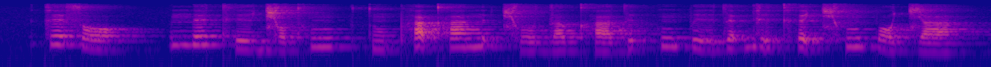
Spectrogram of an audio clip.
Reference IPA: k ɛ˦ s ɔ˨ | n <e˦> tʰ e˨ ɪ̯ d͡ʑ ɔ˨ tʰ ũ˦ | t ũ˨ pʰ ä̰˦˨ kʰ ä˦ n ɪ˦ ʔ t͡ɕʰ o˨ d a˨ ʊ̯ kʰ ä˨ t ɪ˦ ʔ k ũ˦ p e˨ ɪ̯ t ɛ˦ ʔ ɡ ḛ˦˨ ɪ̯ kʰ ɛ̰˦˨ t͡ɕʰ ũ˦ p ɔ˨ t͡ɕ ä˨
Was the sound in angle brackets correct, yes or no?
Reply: no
